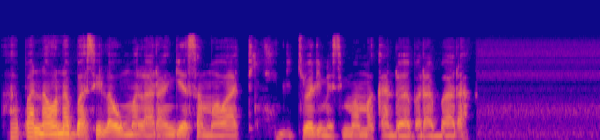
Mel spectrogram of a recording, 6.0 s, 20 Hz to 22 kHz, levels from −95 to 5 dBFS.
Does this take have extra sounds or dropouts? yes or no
no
